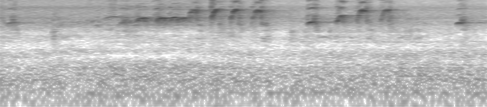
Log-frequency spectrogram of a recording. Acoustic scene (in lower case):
park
